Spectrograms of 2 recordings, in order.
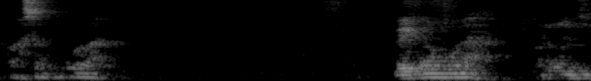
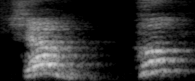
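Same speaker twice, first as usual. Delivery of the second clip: high, loud count call; shouted count; 13 semitones higher, 13 dB louder than usual. Real, not acted. Counting kuya's reps, loud high shout. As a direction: belt out the number.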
